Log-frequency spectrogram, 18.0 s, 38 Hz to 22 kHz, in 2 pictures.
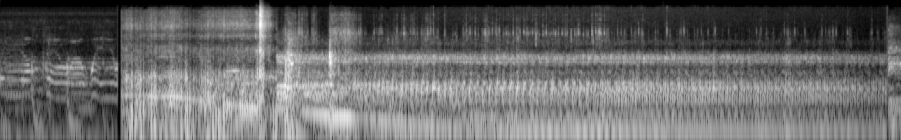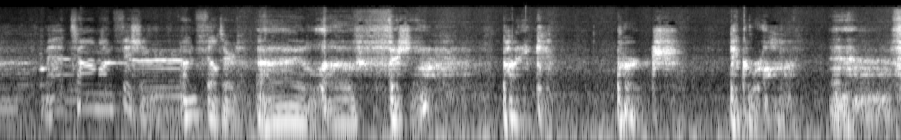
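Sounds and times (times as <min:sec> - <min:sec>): music: 0:00.0 - 0:01.2, 0:08.9 - 0:12.4
vehicle engine: 0:01.2 - 0:09.5.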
